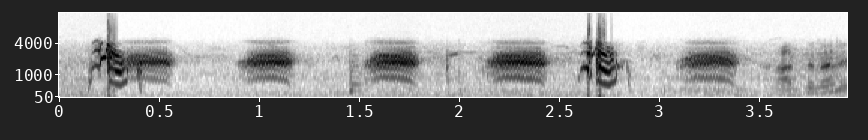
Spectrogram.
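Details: Grey francolin (teetar) in Pakistan calling. Loud, harsh, grating notes are repeated about every half second, with sharp clicks and a man talking briefly near the end.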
